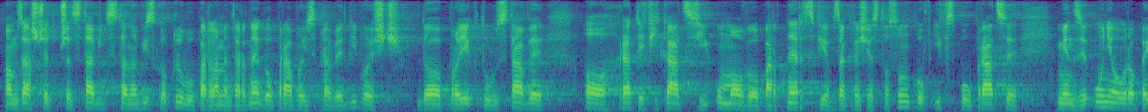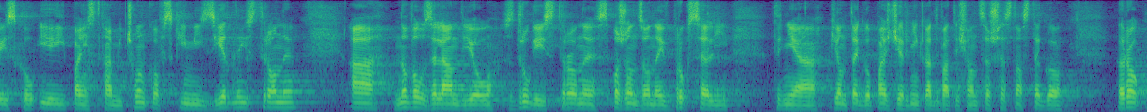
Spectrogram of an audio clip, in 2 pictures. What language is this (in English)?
Polish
